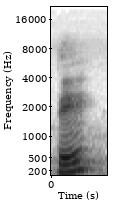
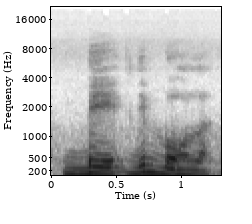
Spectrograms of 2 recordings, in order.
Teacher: porque quando você disse pé não tem vibração nas cordas vocais diferentemente de quando você diz b de bola o p e o bebê são idênticos em praticamente tudo quando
